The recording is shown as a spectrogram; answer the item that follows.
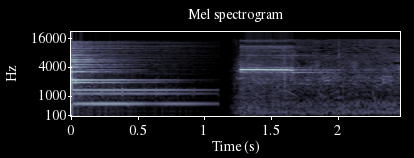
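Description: Notification-bell sound effect from a subscribe-button animation: a bright metallic ding that fades out over about a second. A short loud burst follows as the sound cuts to the outdoor match sound.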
